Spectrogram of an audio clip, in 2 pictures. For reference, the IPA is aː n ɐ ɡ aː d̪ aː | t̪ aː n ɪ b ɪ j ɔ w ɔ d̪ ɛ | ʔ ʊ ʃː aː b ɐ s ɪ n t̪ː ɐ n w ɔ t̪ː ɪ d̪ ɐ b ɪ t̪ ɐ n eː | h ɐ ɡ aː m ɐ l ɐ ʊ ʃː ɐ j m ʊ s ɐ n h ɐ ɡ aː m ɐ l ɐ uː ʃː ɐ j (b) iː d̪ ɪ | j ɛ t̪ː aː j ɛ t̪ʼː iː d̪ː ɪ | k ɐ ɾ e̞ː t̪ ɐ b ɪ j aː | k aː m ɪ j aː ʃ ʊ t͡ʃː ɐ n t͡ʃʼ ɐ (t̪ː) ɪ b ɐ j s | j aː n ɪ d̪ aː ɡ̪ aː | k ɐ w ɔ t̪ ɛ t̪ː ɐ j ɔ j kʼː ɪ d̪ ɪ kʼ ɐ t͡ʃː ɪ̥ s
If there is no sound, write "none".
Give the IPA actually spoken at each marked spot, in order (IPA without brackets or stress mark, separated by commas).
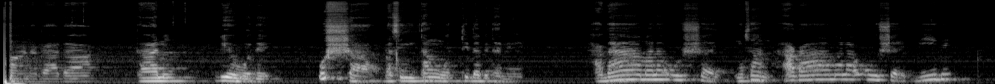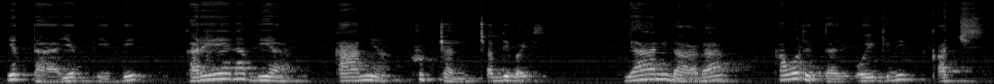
ɡ, d̪ː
